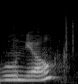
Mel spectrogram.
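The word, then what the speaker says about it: Wunjo: actually took notes this time on how to pronounce things, so I'm trying to grab that. That is the rune Wunyo.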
